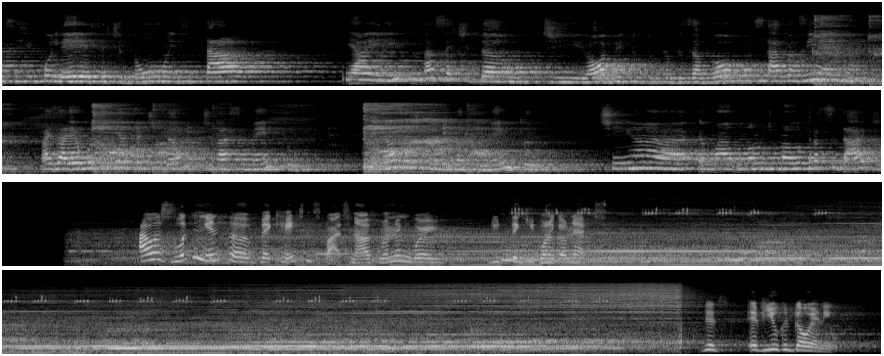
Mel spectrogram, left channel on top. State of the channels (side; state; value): both; different; correlation -0.01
